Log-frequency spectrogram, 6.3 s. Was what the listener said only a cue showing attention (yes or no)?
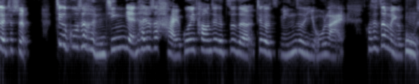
yes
